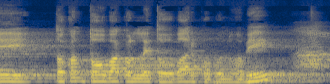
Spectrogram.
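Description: A man's voice chanting a line in a melodic, sung sermon delivery, holding long notes with a short rising glide near the end.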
